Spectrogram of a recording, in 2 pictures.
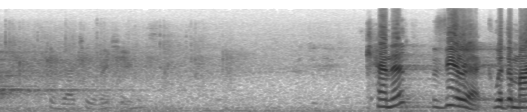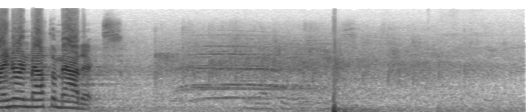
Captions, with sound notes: Congratulations. Thank you. Kenneth Vierck, with a minor in Mathematics. (cheers) Congratulations.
